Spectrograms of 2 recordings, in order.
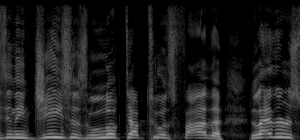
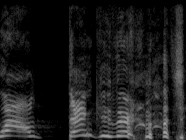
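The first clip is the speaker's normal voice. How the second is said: play-acted annoyed, begrudging tone, pitched up; 7 semitones higher than usual. Retelling another driver forcing out thanks while staying angry; mock-grudging angry thanks. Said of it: "trying to keep his attitude".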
